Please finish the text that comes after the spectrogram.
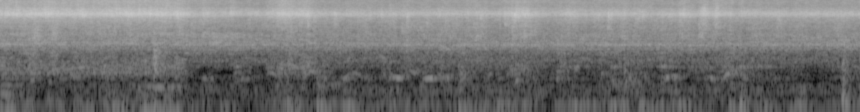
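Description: Running tap water streams steadily and evenly while avocado leaves are washed, a constant close hiss with no pauses.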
